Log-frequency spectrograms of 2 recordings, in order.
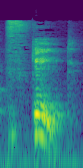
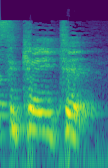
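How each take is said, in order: First: The word is said as one syllable. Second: The word is split into four syllables. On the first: The speaker calls it right. "skate라고 하는 일음절의 단어가 됩니다" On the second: The speaker calls it wrong. "절대로 스케이트, 스케이트라는 사음절이 아니고"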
